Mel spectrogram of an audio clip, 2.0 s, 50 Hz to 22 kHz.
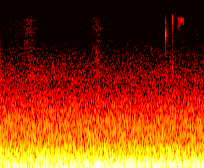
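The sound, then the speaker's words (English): Cars drive along a freeway at about 60 mph, making a steady, low traffic rumble that holds even throughout with no voices. “Cars driving 60 miles per hour on the freeway, that's fun.”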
